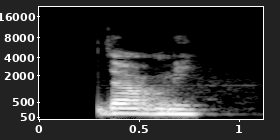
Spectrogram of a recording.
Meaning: feminine singular of dormi
- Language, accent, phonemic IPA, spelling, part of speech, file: French, Canada, /dɔʁ.mi/, dormie, verb, LL-Q150 (fra)-dormie.wav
